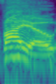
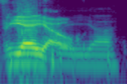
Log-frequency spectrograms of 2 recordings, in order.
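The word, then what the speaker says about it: VAIO: I had one of those Sony VAO computers and it is not it is it is not pronounced Vio. It is pronounced VO.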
